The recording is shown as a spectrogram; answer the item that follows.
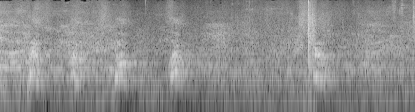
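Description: A small dog yapping, about five short sharp barks in quick succession and one more about three seconds in, over background crowd chatter.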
